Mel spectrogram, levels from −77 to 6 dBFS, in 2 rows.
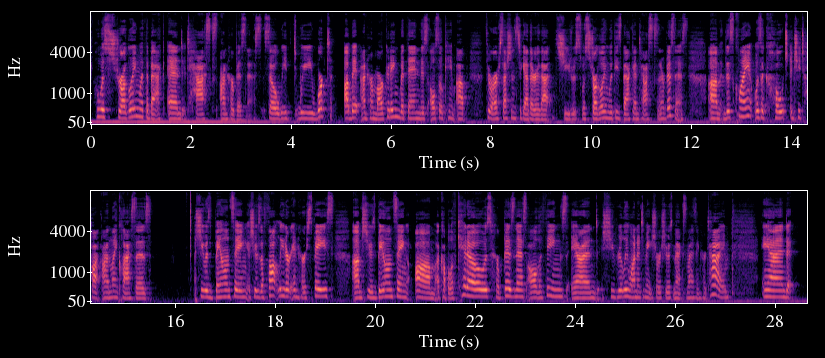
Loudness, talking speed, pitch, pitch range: -21 LUFS, 195 wpm, 195 Hz, 180-220 Hz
